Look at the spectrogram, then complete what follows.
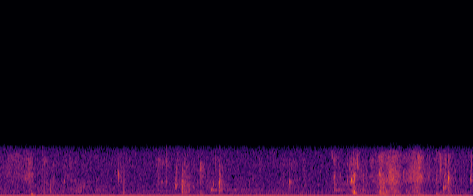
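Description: Water sloshing and splashing as it is poured from a can, in short uneven gushes that come thickest in the second half, with a few scattered knocks over a steady low hum.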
